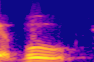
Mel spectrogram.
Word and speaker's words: Boo: Bo, porque por algún motivo se escribe Bo y se pronuncia Bo,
